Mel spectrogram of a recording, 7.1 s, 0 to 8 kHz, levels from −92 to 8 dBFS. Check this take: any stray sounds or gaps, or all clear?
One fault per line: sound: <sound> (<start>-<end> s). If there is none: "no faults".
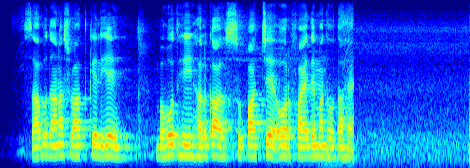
no faults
